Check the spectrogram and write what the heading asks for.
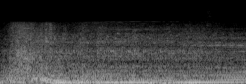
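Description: A car engine sound effect running steadily with a deep low hum.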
